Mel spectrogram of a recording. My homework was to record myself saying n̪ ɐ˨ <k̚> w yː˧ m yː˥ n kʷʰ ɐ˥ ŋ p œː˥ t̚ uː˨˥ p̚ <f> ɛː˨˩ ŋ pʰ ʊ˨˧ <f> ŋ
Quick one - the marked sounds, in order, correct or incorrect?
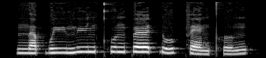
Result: incorrect, correct, incorrect

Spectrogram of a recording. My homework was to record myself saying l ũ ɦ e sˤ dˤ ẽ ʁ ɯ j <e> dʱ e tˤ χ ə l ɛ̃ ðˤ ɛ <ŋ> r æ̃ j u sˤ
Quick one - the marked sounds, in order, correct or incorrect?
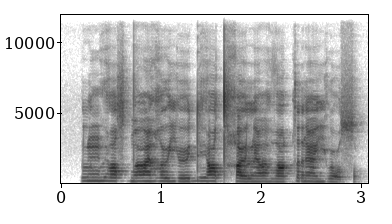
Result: incorrect, incorrect

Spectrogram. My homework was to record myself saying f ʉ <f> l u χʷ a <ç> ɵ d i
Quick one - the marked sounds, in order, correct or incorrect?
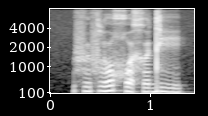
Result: correct, incorrect

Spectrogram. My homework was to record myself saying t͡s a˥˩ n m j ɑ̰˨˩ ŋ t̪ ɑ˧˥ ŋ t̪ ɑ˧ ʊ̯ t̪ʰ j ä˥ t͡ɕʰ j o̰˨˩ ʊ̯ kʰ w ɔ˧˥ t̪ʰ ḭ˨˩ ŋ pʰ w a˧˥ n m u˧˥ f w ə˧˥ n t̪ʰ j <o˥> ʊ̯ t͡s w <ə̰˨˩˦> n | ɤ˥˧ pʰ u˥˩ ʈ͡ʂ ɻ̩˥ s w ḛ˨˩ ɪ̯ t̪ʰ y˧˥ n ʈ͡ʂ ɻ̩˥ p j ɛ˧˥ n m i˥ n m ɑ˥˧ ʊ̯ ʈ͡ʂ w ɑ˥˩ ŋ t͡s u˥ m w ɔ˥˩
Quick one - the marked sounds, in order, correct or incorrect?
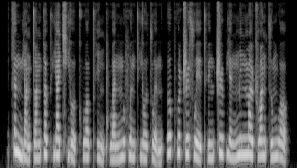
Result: incorrect, correct

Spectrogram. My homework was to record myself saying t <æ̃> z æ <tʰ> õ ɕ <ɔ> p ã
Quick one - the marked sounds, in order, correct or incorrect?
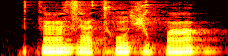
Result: correct, correct, incorrect

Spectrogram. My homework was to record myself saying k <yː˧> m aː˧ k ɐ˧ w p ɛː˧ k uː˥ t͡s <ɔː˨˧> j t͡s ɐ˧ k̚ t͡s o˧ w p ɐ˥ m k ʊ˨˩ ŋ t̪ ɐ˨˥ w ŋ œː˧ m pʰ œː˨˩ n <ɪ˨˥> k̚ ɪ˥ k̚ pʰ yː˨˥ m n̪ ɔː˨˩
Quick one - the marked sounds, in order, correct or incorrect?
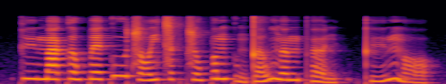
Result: correct, correct, correct

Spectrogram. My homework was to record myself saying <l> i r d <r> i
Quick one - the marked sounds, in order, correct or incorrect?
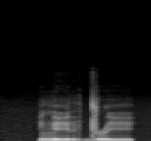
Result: correct, incorrect

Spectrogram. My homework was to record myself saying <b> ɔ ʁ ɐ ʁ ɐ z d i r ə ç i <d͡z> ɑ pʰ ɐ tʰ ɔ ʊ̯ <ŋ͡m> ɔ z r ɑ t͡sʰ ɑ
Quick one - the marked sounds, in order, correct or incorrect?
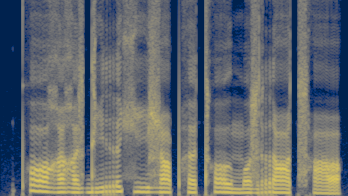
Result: incorrect, incorrect, incorrect

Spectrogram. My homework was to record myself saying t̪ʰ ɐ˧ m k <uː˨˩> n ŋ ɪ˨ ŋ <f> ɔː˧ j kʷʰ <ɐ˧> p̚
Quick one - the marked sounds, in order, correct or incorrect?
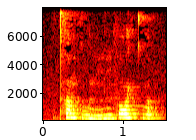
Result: correct, correct, correct

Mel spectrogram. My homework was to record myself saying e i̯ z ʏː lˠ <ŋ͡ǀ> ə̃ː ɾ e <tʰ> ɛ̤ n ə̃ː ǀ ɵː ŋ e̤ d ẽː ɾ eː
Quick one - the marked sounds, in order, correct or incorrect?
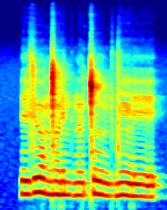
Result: correct, incorrect

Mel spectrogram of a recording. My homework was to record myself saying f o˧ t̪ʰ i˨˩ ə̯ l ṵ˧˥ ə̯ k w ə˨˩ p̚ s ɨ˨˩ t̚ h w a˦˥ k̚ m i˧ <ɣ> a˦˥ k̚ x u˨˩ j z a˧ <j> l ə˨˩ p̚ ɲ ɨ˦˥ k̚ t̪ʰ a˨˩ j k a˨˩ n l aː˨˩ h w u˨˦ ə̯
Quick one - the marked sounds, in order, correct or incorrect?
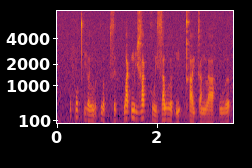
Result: correct, incorrect

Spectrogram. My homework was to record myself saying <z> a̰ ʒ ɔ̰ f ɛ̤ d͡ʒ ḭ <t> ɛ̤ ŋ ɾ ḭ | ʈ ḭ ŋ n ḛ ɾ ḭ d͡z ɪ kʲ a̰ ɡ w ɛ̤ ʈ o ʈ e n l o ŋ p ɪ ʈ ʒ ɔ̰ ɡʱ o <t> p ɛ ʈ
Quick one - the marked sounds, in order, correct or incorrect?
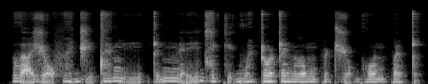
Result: incorrect, correct, incorrect

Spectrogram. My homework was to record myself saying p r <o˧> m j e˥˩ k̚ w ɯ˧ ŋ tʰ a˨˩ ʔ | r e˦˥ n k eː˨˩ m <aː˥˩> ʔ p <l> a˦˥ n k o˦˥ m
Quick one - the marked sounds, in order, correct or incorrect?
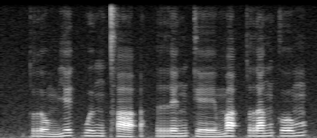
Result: incorrect, incorrect, incorrect

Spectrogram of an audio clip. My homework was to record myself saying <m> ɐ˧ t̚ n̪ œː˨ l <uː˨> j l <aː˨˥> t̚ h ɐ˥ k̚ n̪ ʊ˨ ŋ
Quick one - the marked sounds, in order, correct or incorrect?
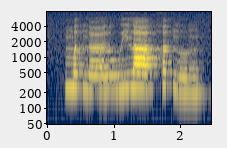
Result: correct, incorrect, incorrect

